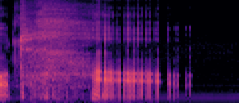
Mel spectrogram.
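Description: A man's breathy exhale between phrases, then a short voiced hesitation sound about a second in, followed by a few small mouth clicks.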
